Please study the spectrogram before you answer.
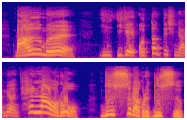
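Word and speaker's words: νοῦς: 마음을 이게 어떤 뜻이냐면 헬라어로 누스라 그래.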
